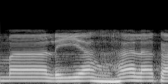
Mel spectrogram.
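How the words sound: The final h merges straight into halaka, doubled. "yang kedua idgham, langsung dimasukkan... di tasydid jadinya"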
